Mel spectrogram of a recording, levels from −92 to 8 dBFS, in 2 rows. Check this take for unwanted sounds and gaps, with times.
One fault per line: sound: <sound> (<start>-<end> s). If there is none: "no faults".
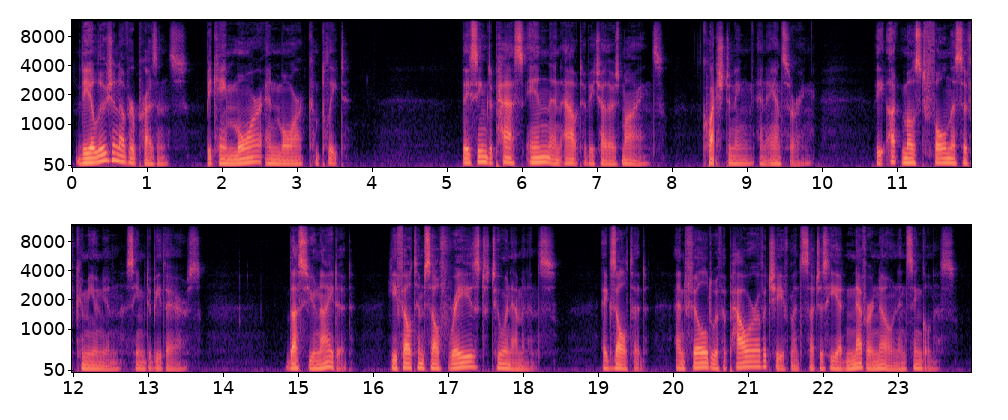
sound: dropout (8.5-8.6 s)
